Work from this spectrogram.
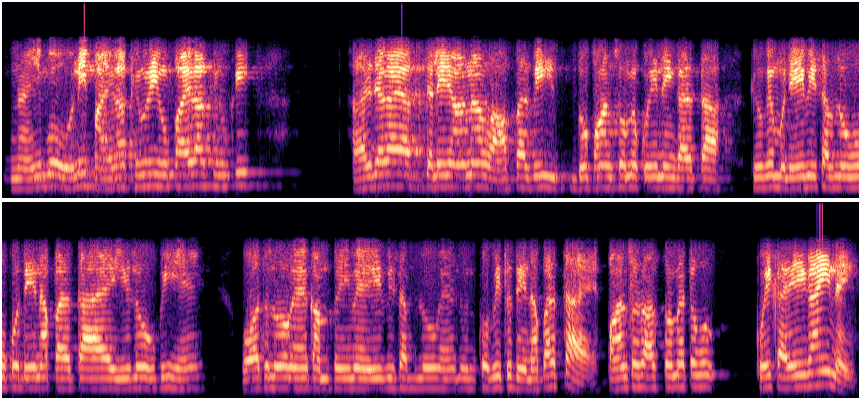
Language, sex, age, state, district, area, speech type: Hindi, male, 18-30, Madhya Pradesh, Gwalior, rural, conversation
